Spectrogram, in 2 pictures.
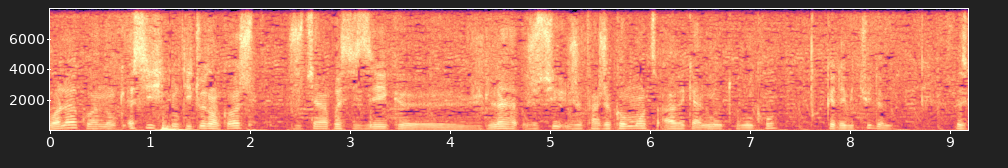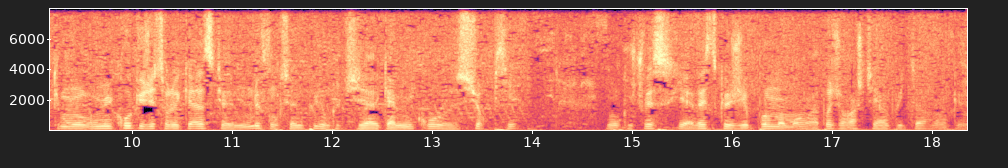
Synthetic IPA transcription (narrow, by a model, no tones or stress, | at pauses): vwalakwad̪ɔ̃kasiynpət̪it̪ʃozɑ̃kɔʃ | ʒət̪jɛ̃apχesizekəʒəlaʒəsɥiʒəɑ̃fɛ̃ʒəkɔmɑ̃t̪a̰vɛkɛ̃not̪χəmikχo | kəd̪abit̪yd̪ | paskəmɔ̃mikχokəʒɛsyʁləkʲaskønəfɔ̃ksjɔnplyd̪ɔ̃kʒət̪ɛavɛkɛ̃mikχoøsyʁpje | d̪ɔ̃kʒəfɛsə̥kəa̰vɛksə̥kəʒɛpuʁləmɔmɑ̃apχɛʒəʁaʃt̪eɛ̃t̪wit̪œʁd̪ɔ̃kø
